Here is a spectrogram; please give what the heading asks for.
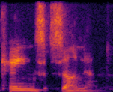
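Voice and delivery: soft, quiet mutter under the breath. Retelling a line a character said under his breath: imitating a mutter under the breath. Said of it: "Under his breath".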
